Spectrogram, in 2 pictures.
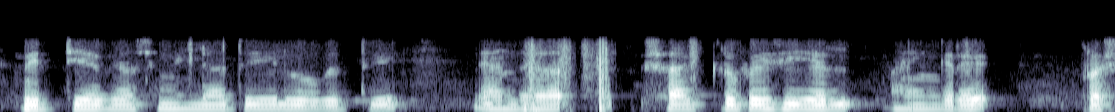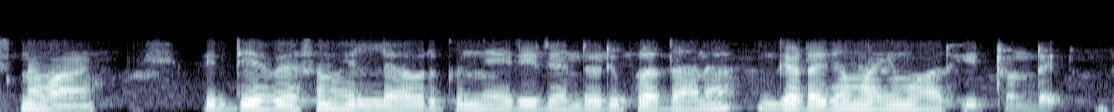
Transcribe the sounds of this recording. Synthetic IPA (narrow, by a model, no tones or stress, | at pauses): ʋid̪jaːbʱjaːsɐmilːaːt̪ːelo̞ːɡɐt̪ːil | end̪ɐsaːkrifɐːsijɐlmɐjɐŋɡɐɾe | prɐɕnɐmaːɳɨʋid̪jaːbjaːsɐmelːaːʋɐrkumne̞ːɾiɾendeoɾuprɐd̪ʱaːnɐɡɐɽɐɣɐmaːjumaːrijiʈːuɳɖɨ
